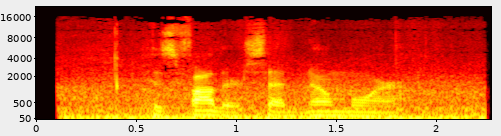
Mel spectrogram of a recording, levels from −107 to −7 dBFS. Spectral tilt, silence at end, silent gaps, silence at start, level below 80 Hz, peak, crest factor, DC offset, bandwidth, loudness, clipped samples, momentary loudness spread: -5 dB/octave; 0 s; none; 0.1 s; -34 dBFS; -4 dBFS; 22 dB; under 0.1%; 16 kHz; -28 LUFS; under 0.1%; 11 LU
